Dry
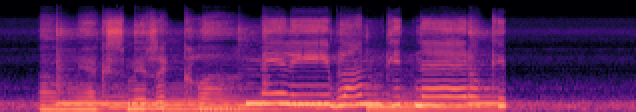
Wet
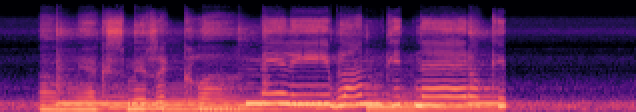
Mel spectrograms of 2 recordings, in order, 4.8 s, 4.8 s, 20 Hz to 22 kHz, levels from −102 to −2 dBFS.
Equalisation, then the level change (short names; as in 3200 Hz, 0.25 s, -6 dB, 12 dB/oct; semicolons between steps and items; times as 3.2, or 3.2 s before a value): bell 3900 Hz -8 dB 1.2 oct; +3.0 dB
